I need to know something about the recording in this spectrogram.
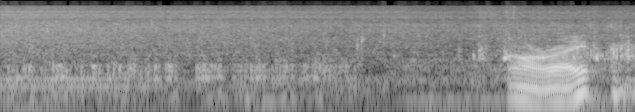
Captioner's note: liquid pouring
